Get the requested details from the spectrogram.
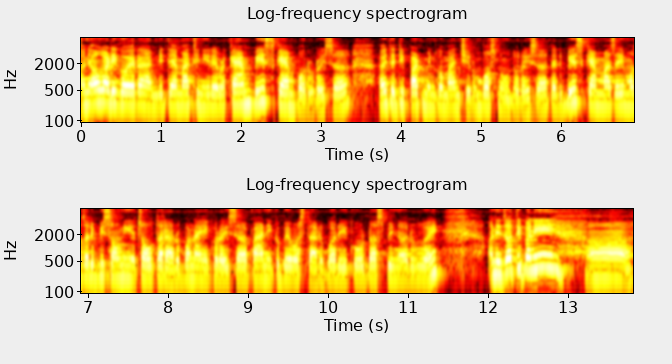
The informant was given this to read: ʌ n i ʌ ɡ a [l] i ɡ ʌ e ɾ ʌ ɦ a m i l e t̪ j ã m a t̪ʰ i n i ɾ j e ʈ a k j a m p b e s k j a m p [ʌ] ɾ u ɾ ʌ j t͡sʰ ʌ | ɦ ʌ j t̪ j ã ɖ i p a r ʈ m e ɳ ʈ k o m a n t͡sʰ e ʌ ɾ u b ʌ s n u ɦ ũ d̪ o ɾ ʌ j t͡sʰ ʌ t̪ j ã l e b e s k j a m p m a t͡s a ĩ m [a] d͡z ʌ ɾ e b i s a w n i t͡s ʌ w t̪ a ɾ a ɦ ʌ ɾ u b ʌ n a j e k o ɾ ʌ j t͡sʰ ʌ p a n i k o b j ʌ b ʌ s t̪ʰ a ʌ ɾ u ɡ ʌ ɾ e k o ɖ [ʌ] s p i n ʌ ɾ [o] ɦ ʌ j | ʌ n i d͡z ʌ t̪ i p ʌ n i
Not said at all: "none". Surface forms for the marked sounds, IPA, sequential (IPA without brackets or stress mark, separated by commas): ɽ, ʌ, ʌ, ʌ, u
